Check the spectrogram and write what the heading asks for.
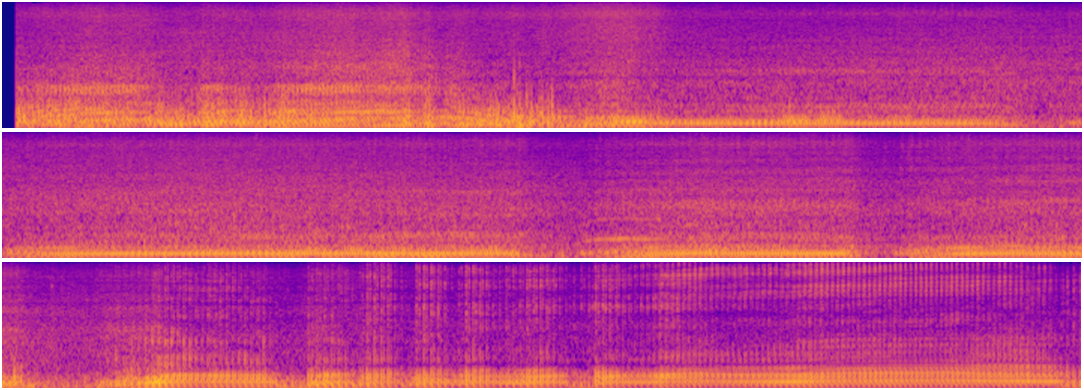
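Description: Can-Am Outlander ATV engine revving hard through water, held at steady high revs with the throttle cut and reopened four times, over splashing spray from the tires. In the last few seconds the revs rise and fall with sharp knocks and rattles.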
